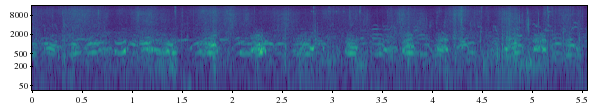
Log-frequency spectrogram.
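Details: Segugio Italiano hound baying during a hare hunt near Sofiko, Evros, Greece, on 12 June 2021; a run of quick, overlapping yelping bays, roughly two per second, rising and falling in loudness, with a rough outdoor background.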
